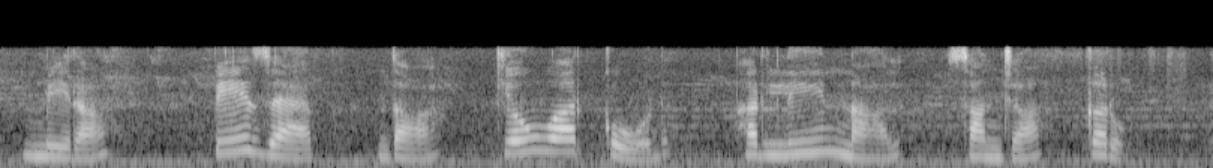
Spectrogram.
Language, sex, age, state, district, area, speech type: Punjabi, female, 30-45, Punjab, Patiala, rural, read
